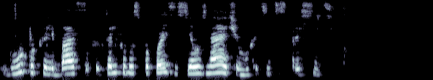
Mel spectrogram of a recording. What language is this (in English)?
Russian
